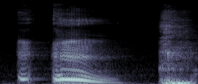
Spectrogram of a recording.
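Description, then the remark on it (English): A man clears his throat loudly in three quick bursts: a short grunt, a longer rasping hack with a falling voiced tone, then a final rough throaty scrape. “Let me clear my throat on that one.”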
